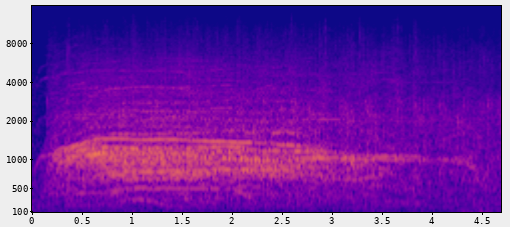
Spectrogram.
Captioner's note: audience applause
